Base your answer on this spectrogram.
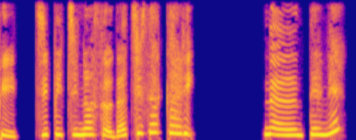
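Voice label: growth, Japanese; pizzica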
